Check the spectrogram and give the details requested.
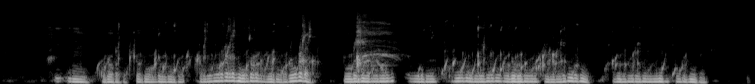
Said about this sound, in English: All right, take a mouthful of water, hold it there, and in your own time, when you're ready, tell us what your favorite marketing tool is and why.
